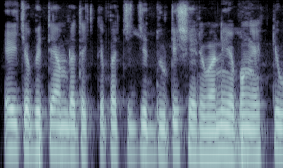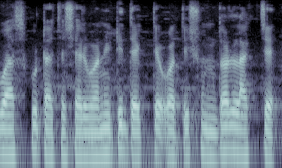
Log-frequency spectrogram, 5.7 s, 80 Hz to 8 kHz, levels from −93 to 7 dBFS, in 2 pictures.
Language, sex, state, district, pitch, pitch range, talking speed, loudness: Bengali, male, Assam, Hailakandi, 120 Hz, 115-125 Hz, 180 wpm, -18 LUFS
